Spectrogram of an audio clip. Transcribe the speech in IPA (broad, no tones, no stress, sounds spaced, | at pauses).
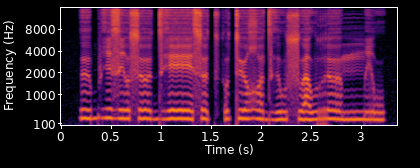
ɨ bʱ i z i ʊ̯ s ɵː dʱ eː s ɵ t͡sʼ u t ʉ ʁʷ ɐ dʱ ɨ w sʷ a w r ɵː mː i w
